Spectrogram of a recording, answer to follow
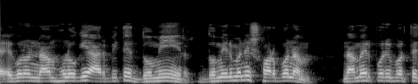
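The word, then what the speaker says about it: ضمير: দদ মিম ইয়া র দমির তো এটা আমাদের দেশে প্রচলিত আছে একটা গলত মাসর যে দদকে জ উচ্চারণ করা এটা নিয়ে অনেকের সাথে অনেক ইয়া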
